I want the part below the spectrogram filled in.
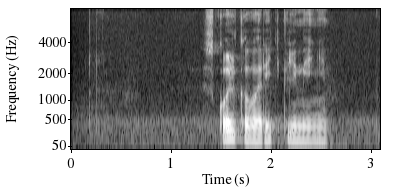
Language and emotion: Russian, neutral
